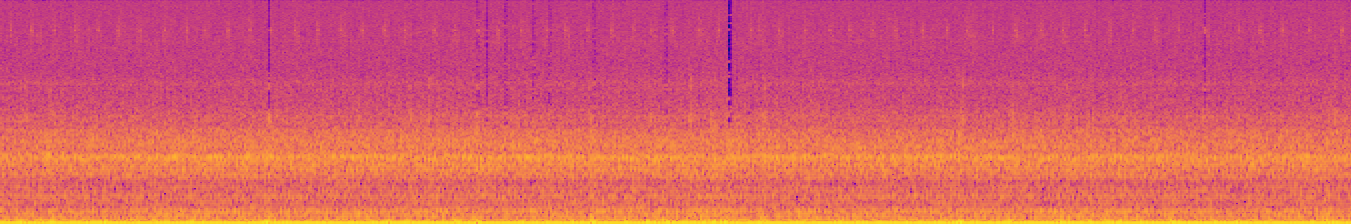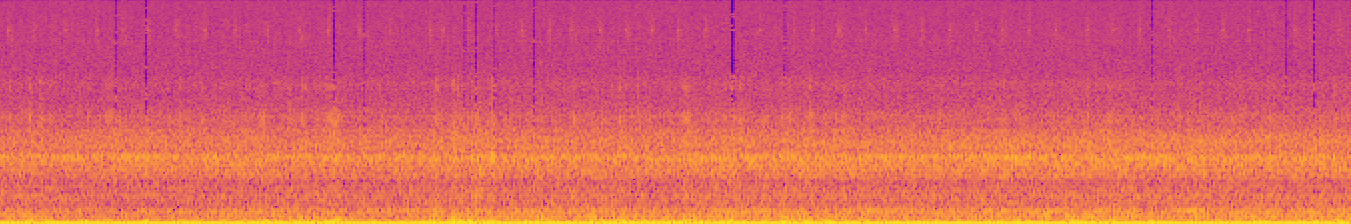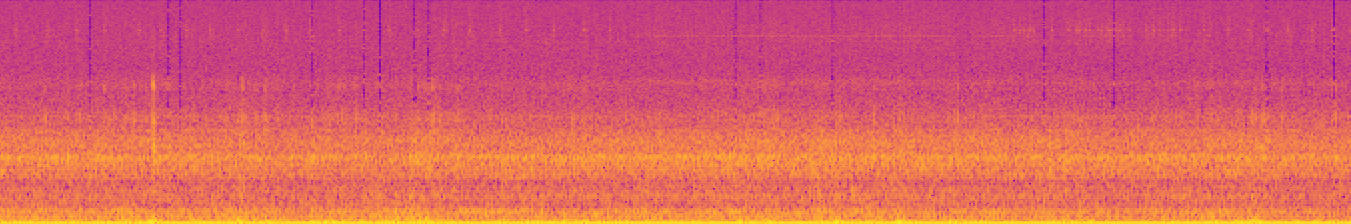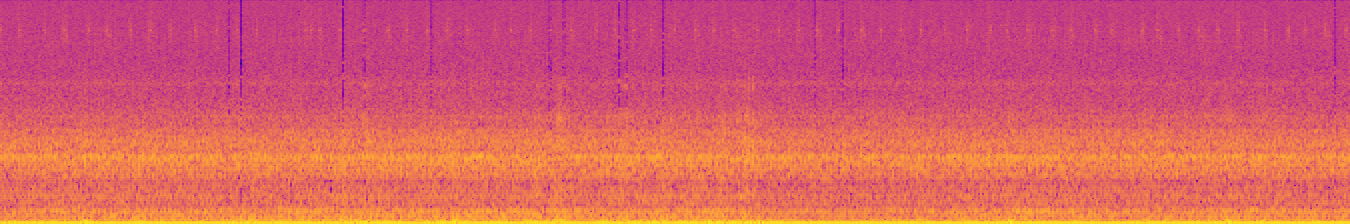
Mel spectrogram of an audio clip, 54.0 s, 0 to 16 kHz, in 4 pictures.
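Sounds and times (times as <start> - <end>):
car road and engine noise: 0.0 - 54.0.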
